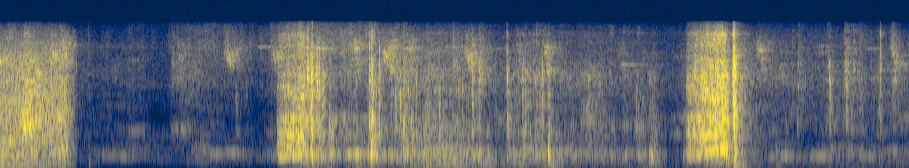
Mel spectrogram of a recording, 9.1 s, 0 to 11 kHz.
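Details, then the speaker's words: HP Ink Advantage 3835 inkjet printer that works normally but makes loud rattling clatter on carriage passes, caused by a slipping carriage drive belt. "โอเคครับก็จากที่ดูอาการกันไปนะครับผมไอ้ตัวนี้นะครับอาการที่มันมีเสียงดังเนี่ยถ้าเกิดจากสายพานเครื่องนะครับ"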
